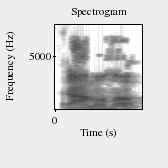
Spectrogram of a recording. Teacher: এখানে অকারের পরে বিসর্গ আছে, তাই হকারের সাথে অকার যুক্ত হয়ে রামঃ এরকম উচ্চারণ হবে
